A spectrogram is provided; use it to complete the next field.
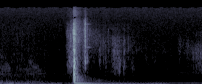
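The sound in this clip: A single gunshot fired with live ammunition at a firing range: one sharp, loud crack followed by a short, decaying rumble, with quiet background before it.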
